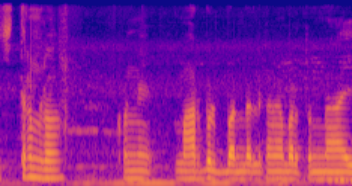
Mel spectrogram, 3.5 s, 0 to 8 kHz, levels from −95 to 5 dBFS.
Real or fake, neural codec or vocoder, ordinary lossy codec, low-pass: real; none; none; 7.2 kHz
